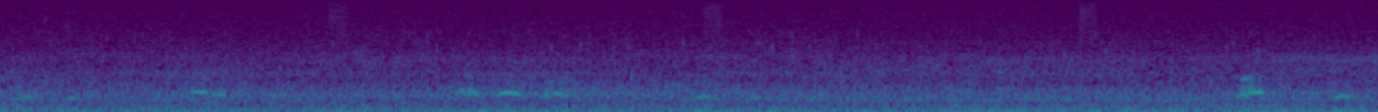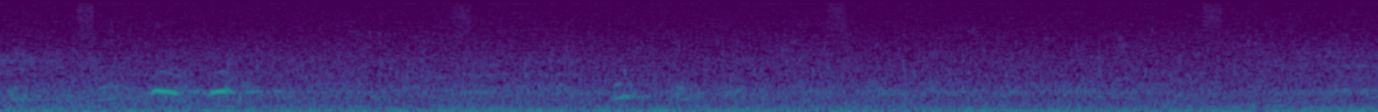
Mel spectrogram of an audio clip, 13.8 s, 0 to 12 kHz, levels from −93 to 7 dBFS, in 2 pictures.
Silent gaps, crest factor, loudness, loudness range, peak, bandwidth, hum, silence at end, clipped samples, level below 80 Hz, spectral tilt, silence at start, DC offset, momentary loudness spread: none; 18 dB; -54 LUFS; 7 LU; -34 dBFS; 11.5 kHz; none; 0 s; under 0.1%; -58 dBFS; -6 dB/octave; 0 s; under 0.1%; 9 LU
